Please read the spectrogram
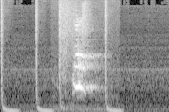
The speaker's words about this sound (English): why did you add like the dog barking? That was the best part, I think.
